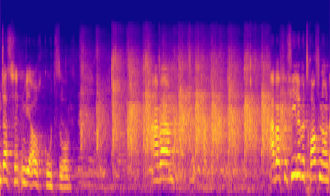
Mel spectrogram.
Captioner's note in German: Beifall bei der FDP und bei Abgeordneten der SPD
